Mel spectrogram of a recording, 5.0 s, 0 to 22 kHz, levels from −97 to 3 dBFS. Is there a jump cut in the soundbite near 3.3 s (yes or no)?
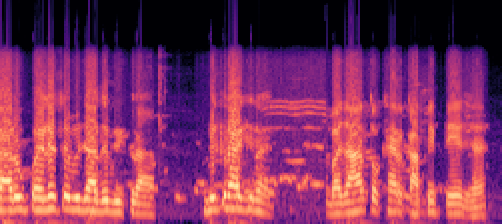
yes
